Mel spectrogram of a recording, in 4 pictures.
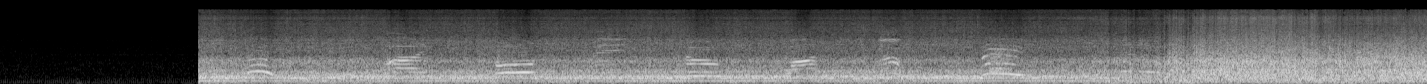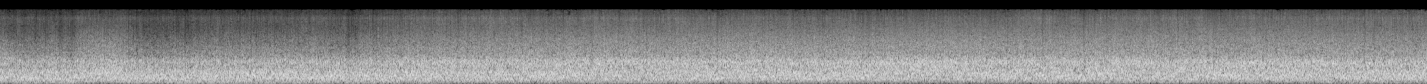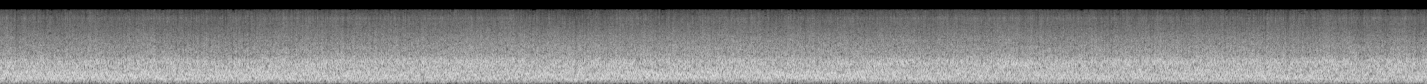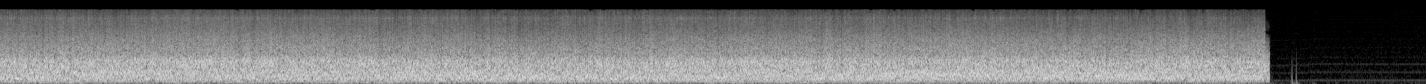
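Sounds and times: wind rushing past microphone: 2.0 - 55.6.

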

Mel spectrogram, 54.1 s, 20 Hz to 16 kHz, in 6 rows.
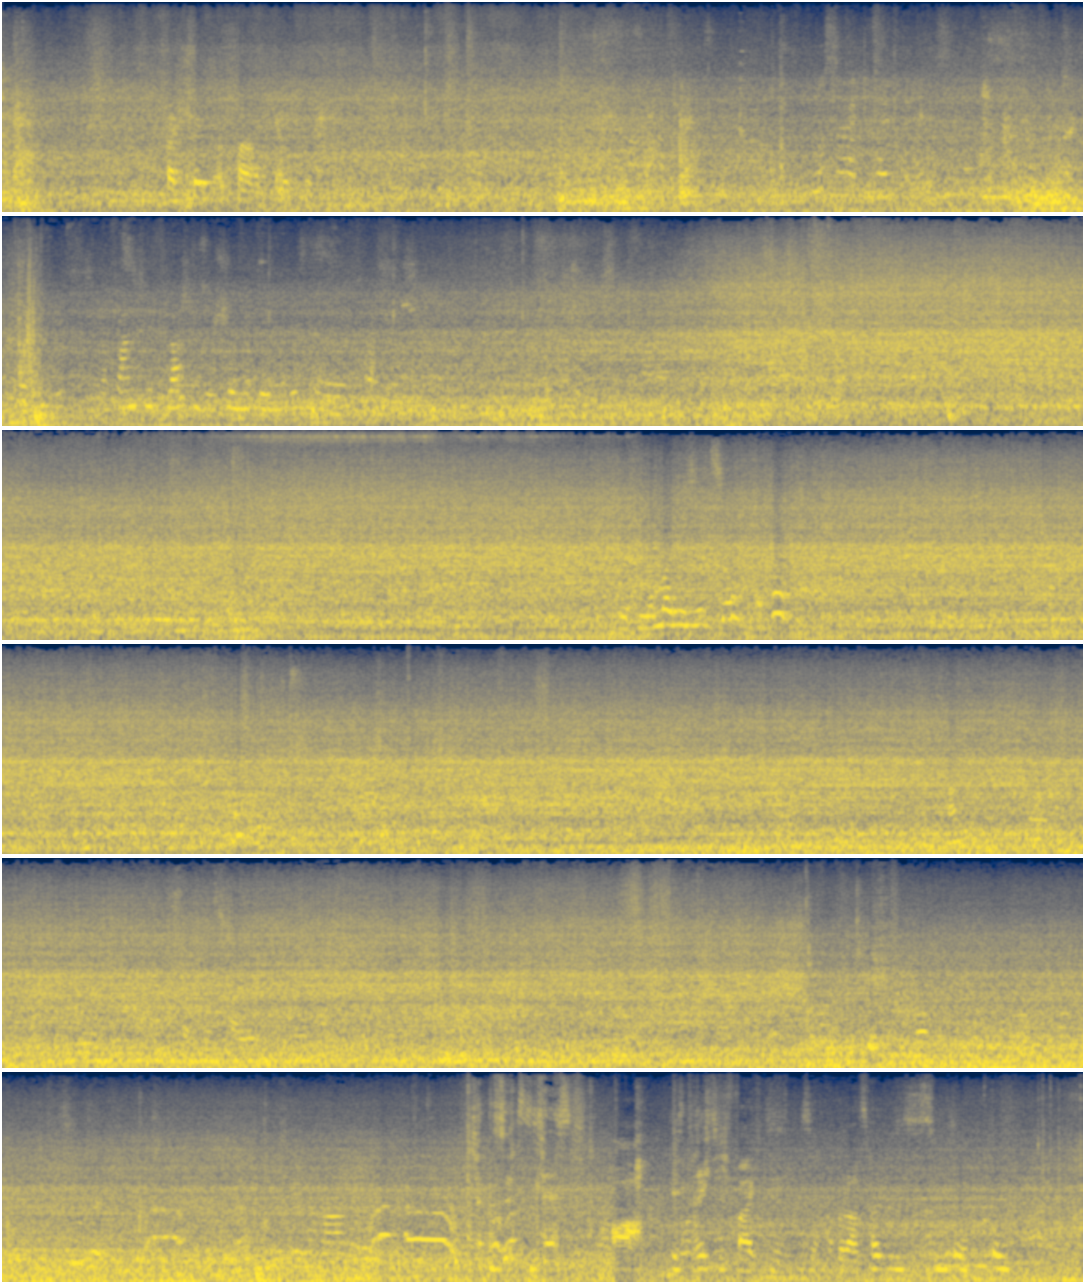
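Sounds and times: train carriage running noise: 0.0 - 54.0.

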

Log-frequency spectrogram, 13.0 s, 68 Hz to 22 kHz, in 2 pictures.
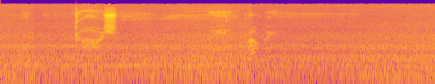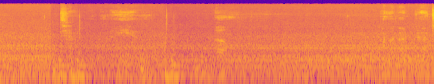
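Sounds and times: car road and engine noise: 0.0 - 13.0.

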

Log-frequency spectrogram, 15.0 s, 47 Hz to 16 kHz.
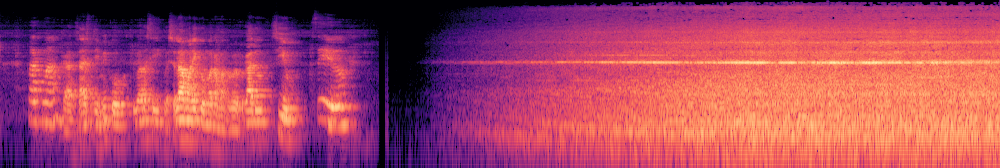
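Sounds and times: jet airliner engines whining: 6.8 - 15.0.

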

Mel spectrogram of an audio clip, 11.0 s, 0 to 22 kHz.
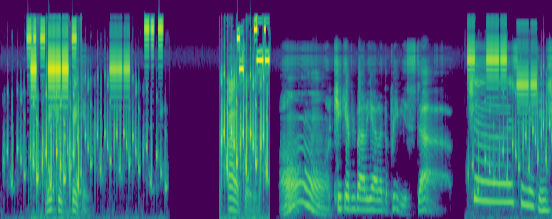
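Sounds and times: electronic beeping: 0.5 - 3.4, 4.4 - 5.4, 9.3 - 11.0.

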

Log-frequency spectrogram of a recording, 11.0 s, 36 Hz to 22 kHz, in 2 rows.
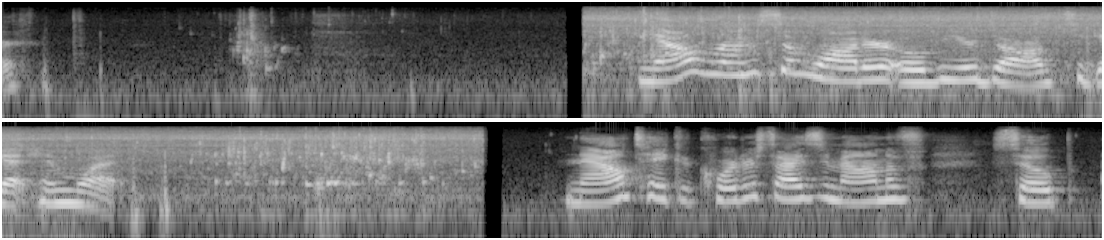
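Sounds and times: water splashing in a sink: 1.1 - 1.5, 2.9 - 7.9
tap running: 5.3 - 7.9.

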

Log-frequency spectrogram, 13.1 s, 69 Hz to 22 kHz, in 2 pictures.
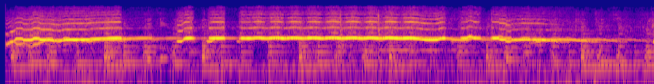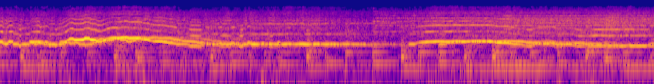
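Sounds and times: flute-like melody: 0.1 - 13.0.

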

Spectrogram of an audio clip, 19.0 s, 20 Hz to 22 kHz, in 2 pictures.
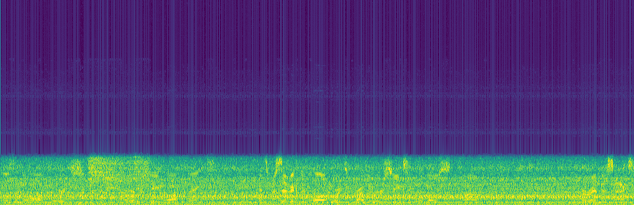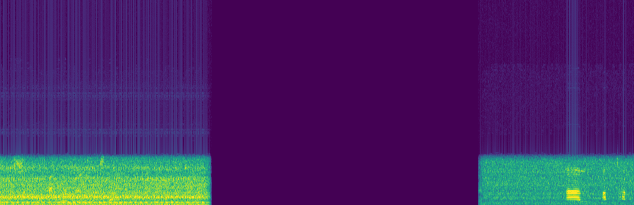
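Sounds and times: fire engine idling: 0.0 - 12.7.

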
